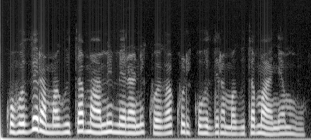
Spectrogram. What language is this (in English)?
Kikuyu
